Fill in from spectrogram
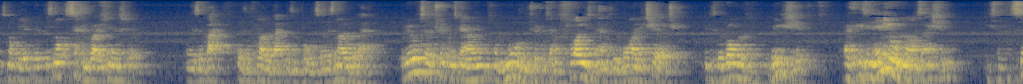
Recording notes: Apologies for poor sound quality in this recording.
